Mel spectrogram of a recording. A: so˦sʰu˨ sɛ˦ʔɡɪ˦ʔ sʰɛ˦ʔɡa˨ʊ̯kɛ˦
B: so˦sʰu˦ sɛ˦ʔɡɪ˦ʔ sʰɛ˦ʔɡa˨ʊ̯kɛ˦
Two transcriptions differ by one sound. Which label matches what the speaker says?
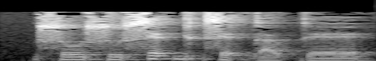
B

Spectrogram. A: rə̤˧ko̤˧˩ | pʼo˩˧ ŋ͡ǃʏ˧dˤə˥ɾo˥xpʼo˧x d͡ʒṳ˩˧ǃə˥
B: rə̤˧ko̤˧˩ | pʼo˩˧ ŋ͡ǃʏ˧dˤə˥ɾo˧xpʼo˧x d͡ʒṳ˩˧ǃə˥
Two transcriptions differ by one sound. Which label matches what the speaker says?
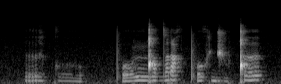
A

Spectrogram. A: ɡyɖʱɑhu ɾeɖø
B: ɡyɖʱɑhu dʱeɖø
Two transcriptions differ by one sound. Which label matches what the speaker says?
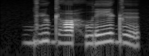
A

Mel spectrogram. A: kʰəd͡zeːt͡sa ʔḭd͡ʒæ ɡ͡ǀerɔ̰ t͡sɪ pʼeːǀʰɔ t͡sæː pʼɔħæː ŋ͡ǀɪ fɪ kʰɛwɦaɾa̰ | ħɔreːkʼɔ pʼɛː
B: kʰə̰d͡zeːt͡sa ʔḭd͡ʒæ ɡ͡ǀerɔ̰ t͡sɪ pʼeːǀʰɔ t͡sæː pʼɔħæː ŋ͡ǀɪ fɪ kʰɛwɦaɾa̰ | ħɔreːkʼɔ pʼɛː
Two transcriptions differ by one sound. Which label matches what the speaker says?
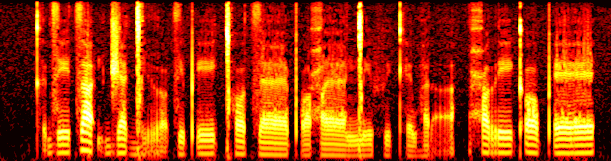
B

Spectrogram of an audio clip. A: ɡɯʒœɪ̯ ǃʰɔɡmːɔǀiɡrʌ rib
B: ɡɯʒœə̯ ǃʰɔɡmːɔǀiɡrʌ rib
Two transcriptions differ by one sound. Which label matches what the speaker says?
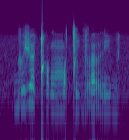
B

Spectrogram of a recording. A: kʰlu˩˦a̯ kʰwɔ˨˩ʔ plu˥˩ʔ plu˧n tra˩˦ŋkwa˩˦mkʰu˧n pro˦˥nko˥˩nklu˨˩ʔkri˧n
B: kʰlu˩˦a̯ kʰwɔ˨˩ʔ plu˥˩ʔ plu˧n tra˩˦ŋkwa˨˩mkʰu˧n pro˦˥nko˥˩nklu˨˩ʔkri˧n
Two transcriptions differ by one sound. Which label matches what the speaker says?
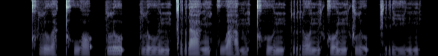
A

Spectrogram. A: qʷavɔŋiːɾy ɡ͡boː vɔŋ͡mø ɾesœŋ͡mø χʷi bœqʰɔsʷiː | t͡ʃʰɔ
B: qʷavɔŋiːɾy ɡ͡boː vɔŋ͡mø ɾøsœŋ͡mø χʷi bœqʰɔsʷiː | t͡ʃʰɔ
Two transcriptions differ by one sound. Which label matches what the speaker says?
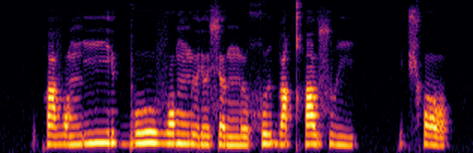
B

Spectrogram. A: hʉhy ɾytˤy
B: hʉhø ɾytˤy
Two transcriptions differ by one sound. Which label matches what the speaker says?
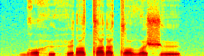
B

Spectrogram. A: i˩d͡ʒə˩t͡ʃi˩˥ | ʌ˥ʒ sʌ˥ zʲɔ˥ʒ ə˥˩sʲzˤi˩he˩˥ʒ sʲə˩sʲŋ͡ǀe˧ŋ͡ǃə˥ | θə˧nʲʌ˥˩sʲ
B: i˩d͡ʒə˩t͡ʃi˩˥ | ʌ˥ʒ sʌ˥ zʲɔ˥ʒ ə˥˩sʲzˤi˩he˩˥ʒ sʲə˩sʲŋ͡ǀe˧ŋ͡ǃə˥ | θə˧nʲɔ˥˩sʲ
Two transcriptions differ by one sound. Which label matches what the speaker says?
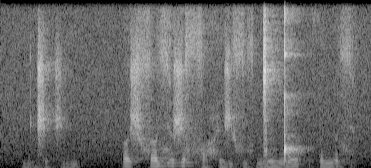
B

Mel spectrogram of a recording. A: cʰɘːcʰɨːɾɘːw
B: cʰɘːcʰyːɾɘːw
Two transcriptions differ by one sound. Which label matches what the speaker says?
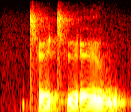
A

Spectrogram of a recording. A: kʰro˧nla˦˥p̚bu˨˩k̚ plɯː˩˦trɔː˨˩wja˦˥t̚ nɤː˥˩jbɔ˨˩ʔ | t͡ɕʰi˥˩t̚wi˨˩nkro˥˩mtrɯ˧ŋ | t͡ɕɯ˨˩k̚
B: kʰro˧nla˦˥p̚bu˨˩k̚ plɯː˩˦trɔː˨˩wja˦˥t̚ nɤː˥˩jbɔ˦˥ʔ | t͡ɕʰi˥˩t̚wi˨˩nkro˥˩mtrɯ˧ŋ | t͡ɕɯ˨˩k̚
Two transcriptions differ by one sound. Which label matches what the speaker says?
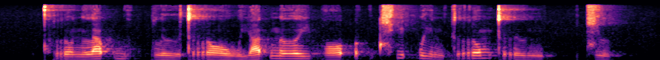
B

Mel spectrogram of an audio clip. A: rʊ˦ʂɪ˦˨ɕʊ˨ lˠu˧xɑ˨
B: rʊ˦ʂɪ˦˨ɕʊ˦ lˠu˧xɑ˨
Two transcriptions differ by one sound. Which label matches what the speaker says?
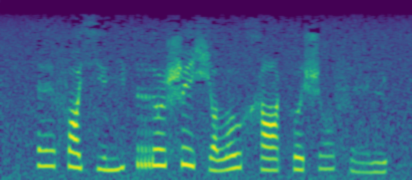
A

